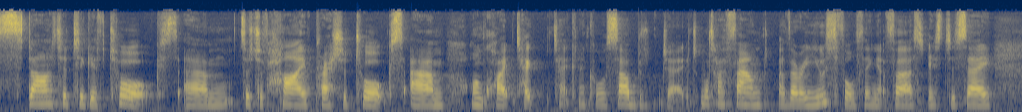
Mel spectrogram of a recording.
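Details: Stuttering in an adult who stammers and gives high-pressure technical talks; part-word repetition heard.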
